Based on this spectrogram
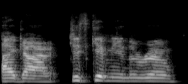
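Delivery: play-acted, laughing running through the words. Retelling own reply to an agent's warning, laughing while talking. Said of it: "And I'm laughing, going".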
